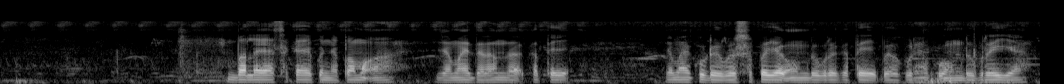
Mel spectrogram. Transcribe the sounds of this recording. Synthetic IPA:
balajasakajakɔɲapama̰ʔa | d͡ʒamajd̪aɾand̪aʔkat̪ɛ | d͡ʒamajkuɖəbɾəsəpəjaumɖubɾəkat̪ɛbəɦkuɽiɦɔ̃kɔumɖəbɾəjja

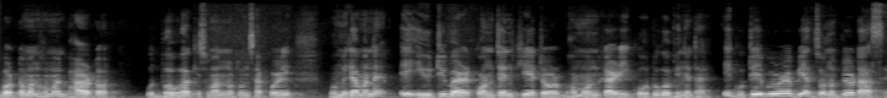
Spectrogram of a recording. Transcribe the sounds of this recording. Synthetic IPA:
bɔɹtɔmanxɔmɔjɔt̚bʱaɹɔtɔ̰t̚ | ud̚bʱɔbɔwakisumanːotunsakoɹi | bʱumikamanɛ̰ejjutjubaɹkɔntɛnt̚kɹietɔɹbʱɔmɔnkaɹikowtukobʱinɛtaejɡutejbuɹaɹɛbijatzɔnɔpɹijɔtaːsɛ

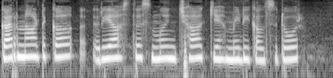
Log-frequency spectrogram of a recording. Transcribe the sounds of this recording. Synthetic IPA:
kɐɾnaːʈəkaɾijaːst̪ɐsmənt͡ʃʰaːkiɦmeɖikɐlsʈoːɾ

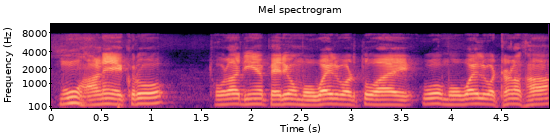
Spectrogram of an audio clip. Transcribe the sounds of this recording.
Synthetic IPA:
mũːɦaːɽ̃eeːkɾo | t̪ʰoːɽaɗĩːə̃pɛɦɾjõmoːbaːɪlʋəɽ̤t̪oaːɦeʊɦomoːbaːɪlʋəʈʰəɽ̃kʰãː

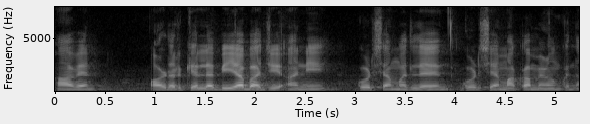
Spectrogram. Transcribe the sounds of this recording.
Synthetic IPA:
hãʋen | ɔ̰ɾɖəɾkeljabijabʱad͡ʑiːʔani | ɡʱoɽɕãməd̪ʱleɡʱoɽɕẽmakameɭuŋkna

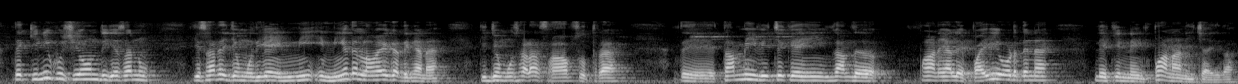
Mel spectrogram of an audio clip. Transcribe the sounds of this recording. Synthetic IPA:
t̪eːkɪnĩːkʰʊʃiːõːnd̪iːɛːsaːnũː | kɪsaːɽeːd͡ʒəmũːd̪iːjãːɪniɪnːijãːkəlːãːeːkəɾd̪ijãːnɛ̃ː | kɪd͡ʒəmũːsaːɽaːsaːpʰsʊt̪ʰːɾaːɛ | t̪eːt̪aːmĩːʋɪt͡ʃkəĩːkə̃nd̪paːɽ̃ẽːaːleːpaːiːoːɽd̪eːnɛː | leːkɪnːəĩːpaːñaːnḭ̃ːt͡ʃa̰ːḭːd̪a̰ː

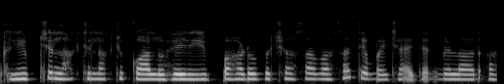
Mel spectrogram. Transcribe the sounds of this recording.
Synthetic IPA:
ɾiːb̚t͡ʃilaːkʰt͡ʃʰilaːkʰt͡ʃʰikaːloɦeːɾiːpɐɦaːɽobɐʈt͡ʃʰaːsaːʋaːsat̪emɐjt͡ʃʰa̰ːjt̪ʲɐnmilaːna

